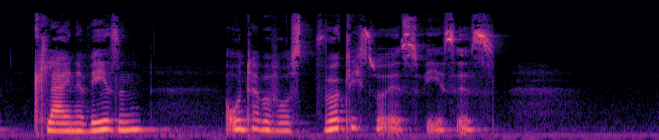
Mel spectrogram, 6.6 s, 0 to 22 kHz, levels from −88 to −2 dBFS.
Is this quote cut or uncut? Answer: cut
